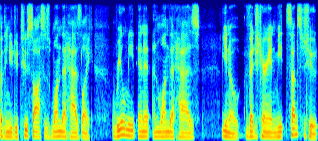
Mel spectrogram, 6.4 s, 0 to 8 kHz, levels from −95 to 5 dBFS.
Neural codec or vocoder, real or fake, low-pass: none; real; 7.2 kHz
